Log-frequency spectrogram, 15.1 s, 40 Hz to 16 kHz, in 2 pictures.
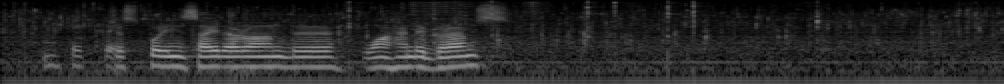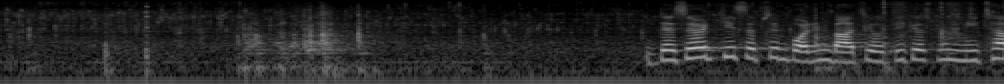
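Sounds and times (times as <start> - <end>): sugar grains pattering in pan: 0.0 - 8.9, 13.3 - 15.0.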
